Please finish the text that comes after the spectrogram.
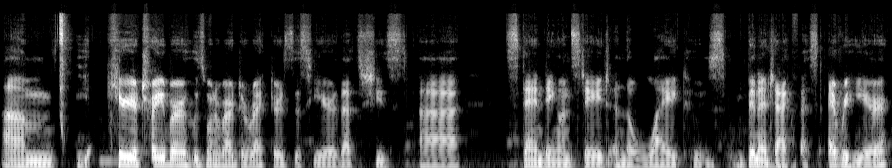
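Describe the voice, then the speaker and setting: A man's voice: mid-range voice, steady tone, moderate pace, fairly bright tone. A man co-hosting an online event in casual, loosely phrased conversational talk. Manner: informal, loosely phrased with frequent "like". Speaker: festival founder and co-host. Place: online video call.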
